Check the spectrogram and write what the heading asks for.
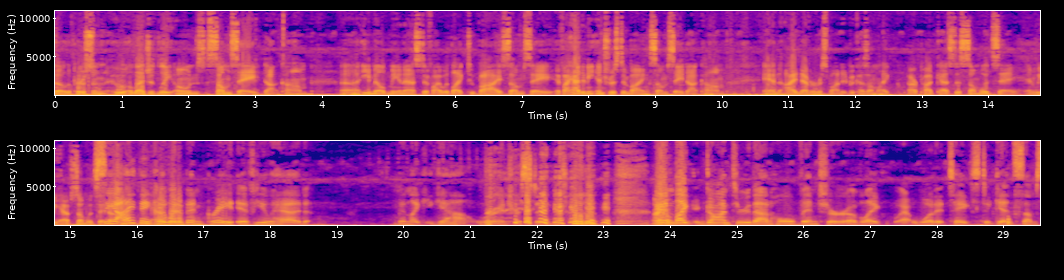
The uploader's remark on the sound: We recorded this episode on the porch and at night so there are some lovely ambient noises that snuck past the noise removal process.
